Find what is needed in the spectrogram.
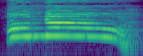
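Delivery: high, loud wail of dismay; long high-pitched panicked yell; screaming. A narrator's reading. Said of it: "screamed George".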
